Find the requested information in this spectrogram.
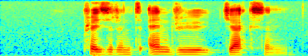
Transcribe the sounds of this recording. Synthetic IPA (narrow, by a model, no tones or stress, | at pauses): pʰɹɛzɪdə̃ntʰæ̃ndɹud͡ʒæksə̃n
